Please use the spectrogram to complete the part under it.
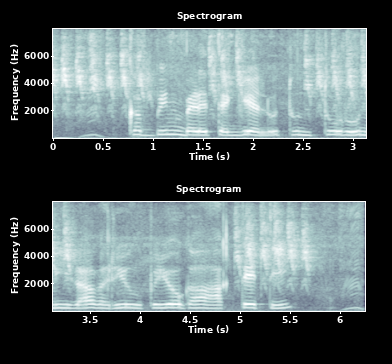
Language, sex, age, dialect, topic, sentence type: Kannada, male, 18-24, Dharwad Kannada, agriculture, question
